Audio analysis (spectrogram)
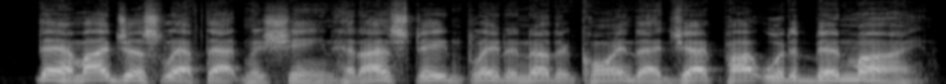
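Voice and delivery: loud, very high-pitched, aggrieved complaining grumble. Upset after a missed jackpot, a man complains to his friend; complaining loudly. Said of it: "complaining loudly to his friend".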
